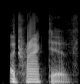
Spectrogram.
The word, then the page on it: attractive: American English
